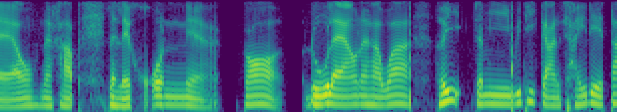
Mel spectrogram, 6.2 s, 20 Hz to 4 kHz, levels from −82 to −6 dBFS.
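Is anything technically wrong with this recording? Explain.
Yes. Repeated stalls (stutter) run from 1.49 to 2.40 s. Packets arrived late over and over, draining the jitter buffer, so the receiver stretched the speech through many short gaps of up to 175 ms each. The speech drags and stutters.

A call audio freeze follows from 2.80 to 3.06 s. It was likely a network hold-up: the last sound carries on briefly, then about 170 ms of silence falls before the speech resumes.

A loud pop lands from 4.09 to 4.11 s and another from 5.11 to 5.13 s. Each is a sharp click roughly 15 dB above the speech, likely from a voltage spike, with the speech carrying on underneath. The call path itself leaves nothing above 4 kHz, which fits G.711 A-law at 64 kbps.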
